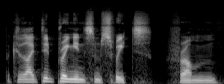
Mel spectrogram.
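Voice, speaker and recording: A man with a very low voice chats casually on a shop podcast, tossing in frequent tag questions. The recording is close and dry, with no room echo. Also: normal speed, bright, forceful tone. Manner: chatty, with rising tag questions. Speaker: podcast co-host at a guitar shop. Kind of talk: casual chat. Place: shop, indoors.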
